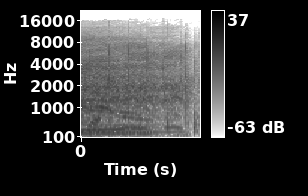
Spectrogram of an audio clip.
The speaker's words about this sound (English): We have hit 1,000 subscribers on YouTube, y'all. Put another crowd clapping noise.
